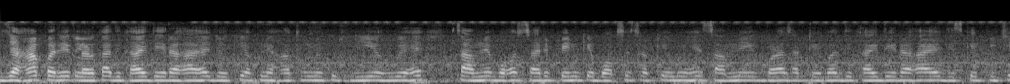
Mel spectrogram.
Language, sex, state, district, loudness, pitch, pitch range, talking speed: Hindi, female, Chhattisgarh, Korba, -19 LUFS, 185 Hz, 180-190 Hz, 220 wpm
